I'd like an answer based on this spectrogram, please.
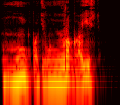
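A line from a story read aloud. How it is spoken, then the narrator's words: Contemptuous snorting mare. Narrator (Russian): Кобыла презрительно фыркнула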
